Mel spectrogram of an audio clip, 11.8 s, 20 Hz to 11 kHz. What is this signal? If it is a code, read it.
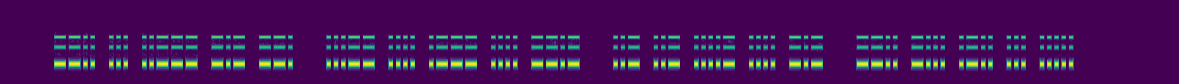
Morse code, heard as a keyed tone, machine-sent, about 33 wpm, spaced as for 29 wpm, 810 Hz. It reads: ZS2KG 3HJHQ UU4HK ZBLS5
